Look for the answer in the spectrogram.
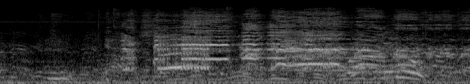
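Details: Kukuak Balenggek chickens competing in a West Sumatra crowing contest: one rooster gives a loud, drawn-out crow in stepped, ringing notes lasting about two seconds, over a chorus of other roosters crowing at once.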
